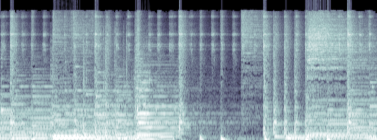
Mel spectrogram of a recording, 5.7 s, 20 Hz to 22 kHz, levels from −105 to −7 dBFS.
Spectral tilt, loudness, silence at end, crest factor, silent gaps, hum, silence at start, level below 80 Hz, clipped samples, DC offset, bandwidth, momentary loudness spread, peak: -4 dB/octave; -10 LUFS; 0 s; 10 dB; none; none; 0 s; -18 dBFS; 0.4%; under 0.1%; 16.5 kHz; 11 LU; 0 dBFS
